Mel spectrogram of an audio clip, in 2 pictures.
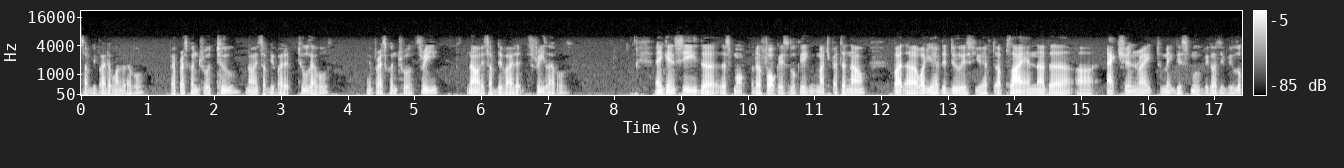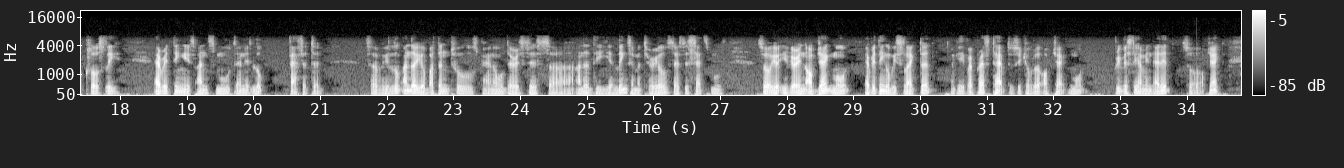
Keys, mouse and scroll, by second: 0.9-1.8 scroll down 1, 2.3 ctrl+2, 2.7-4.3 middle drag, 5.3 ctrl+3, 7.5 middle click, 8.5 scroll up 1, 9.1-10.9 middle drag, 10.9 scroll down 1, 11.1-13.8 middle drag, 13.8-14.8 scroll up 1, 14.8-17.1 middle drag, 17.1 scroll up 1, 18.7 shift+middle click, 22.0 middle click, 27.5-28.4 scroll down 1, 31.2 Tab.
